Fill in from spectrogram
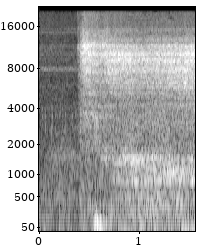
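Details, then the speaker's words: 2000 Chevy S10 4WD 4.3 L V6 with intermittent long crank: sharp steady hiss as 30–40 psi fuel pressure bleeds back through leaking fuel pump check valve when released; fuel pump needs replacement. "so 40 or 30 PSI Let It Go bleeds right off right through the check valve so that's the call we need a new fuel pump"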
